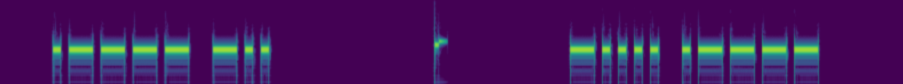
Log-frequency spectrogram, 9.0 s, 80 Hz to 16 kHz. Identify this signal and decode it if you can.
Morse code, heard as a keyed tone, about 15 wpm, 700 Hz. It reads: 1 D 6 1
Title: Two Challenging Letter-Number Combinations 15wpm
